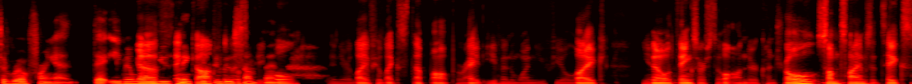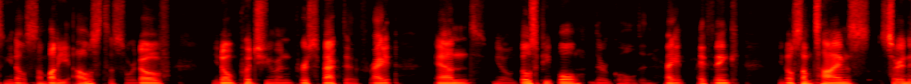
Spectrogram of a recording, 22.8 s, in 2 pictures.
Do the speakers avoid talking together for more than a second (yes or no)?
no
